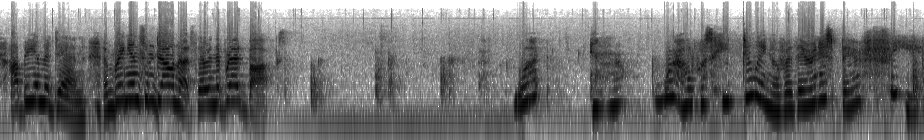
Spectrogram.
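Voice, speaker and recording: A woman's voice: high-pitched, expressive, unhurried, pauses often, highs cut off. A woman playing an observant, uneasy wife in a haunted house, acted conversationally for a 1970s radio mystery. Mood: sociable, brisk. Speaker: radio drama actor. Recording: noisy 1970s radio broadcast recording.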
